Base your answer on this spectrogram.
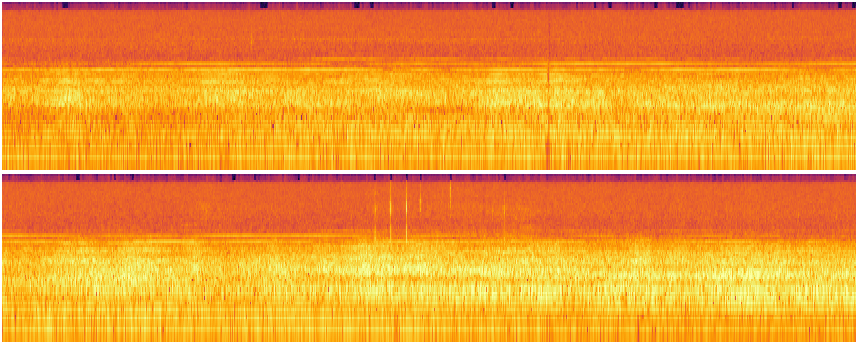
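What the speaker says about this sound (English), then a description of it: "That American Eagle jet is going to Killeen in Texas." An American Eagle jet rumbles at DFW Airport, a steady broad engine roar that swells slightly louder over the later seconds, heard from a distance with no voices.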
